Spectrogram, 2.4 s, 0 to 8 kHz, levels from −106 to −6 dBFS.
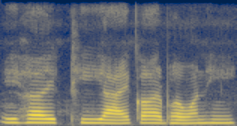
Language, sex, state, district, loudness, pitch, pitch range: Chhattisgarhi, female, Chhattisgarh, Raigarh, -16 LUFS, 220 Hz, 210-235 Hz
